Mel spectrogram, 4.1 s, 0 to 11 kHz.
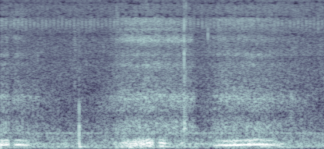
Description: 07-31-2019 Caught Mae Mae snoring on our bed. 💕🐼💤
